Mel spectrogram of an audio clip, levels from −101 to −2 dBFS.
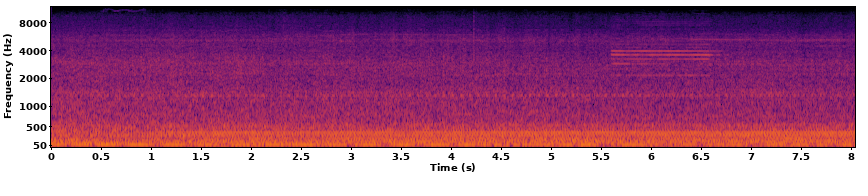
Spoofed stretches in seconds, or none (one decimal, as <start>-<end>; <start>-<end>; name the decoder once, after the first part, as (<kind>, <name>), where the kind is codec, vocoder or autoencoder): none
